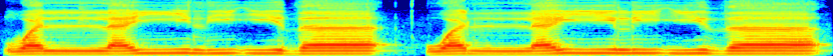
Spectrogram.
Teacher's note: ujung lidah menyentuh ataupun menempel ke gigi seri atas tapi menempelnya bukan bertenaga ya E kita ringankan karena ada rukhwah harus mengalir suaranya gitu Ya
